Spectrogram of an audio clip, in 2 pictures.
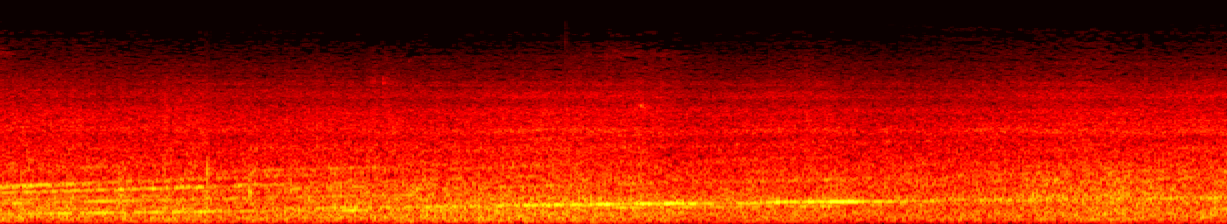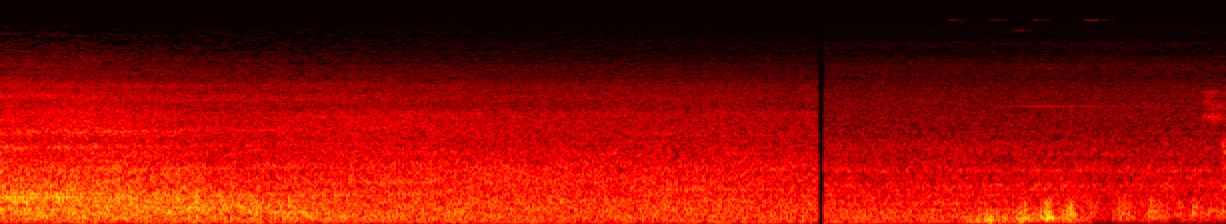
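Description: Kintetsu electric train pulling out of the station: a rising whine as it gathers speed over the first several seconds, under the steady noise of the wheels on the rails, which slowly fades as the train draws away. The sound cuts off abruptly near the end.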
